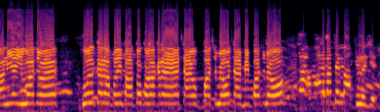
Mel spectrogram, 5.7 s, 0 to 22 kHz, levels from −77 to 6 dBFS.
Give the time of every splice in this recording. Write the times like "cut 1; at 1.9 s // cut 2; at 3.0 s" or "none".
cut 1; at 4.5 s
